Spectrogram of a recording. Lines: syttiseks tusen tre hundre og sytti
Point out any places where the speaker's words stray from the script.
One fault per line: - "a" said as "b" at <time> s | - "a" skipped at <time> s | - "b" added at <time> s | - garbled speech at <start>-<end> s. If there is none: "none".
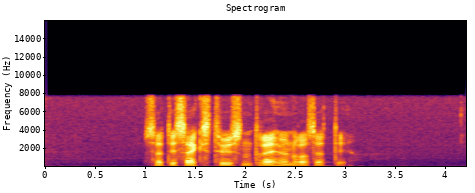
none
